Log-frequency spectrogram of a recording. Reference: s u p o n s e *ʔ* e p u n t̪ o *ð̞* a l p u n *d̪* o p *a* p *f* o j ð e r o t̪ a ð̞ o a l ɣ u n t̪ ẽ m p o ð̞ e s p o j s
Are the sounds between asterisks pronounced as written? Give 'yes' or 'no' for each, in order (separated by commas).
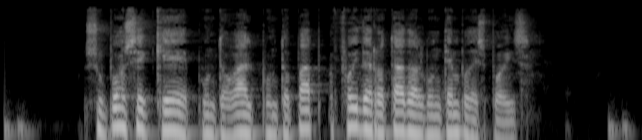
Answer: no, no, no, yes, yes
